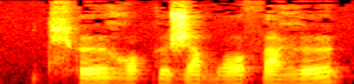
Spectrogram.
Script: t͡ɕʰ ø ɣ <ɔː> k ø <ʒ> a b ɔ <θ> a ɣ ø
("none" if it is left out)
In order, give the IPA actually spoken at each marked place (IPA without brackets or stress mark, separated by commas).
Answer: ɔ, ʒ, θ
